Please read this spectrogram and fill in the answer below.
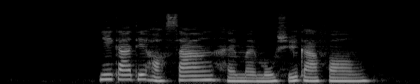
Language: Cantonese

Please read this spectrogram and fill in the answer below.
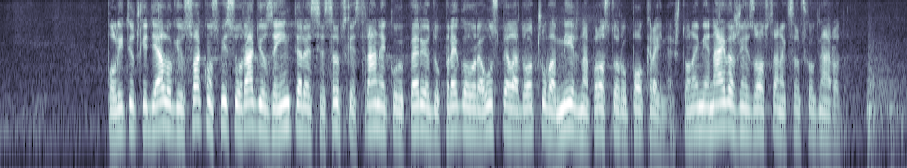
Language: Serbian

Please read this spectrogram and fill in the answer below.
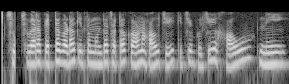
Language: Odia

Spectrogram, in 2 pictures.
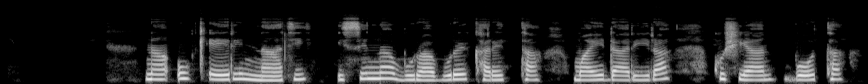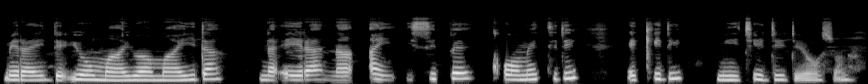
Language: Wolaytta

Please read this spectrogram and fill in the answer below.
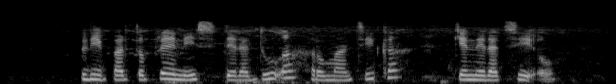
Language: Esperanto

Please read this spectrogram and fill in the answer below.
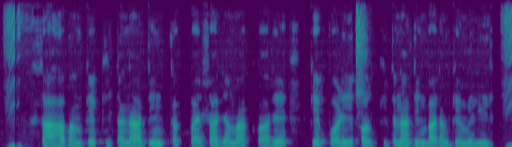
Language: Bhojpuri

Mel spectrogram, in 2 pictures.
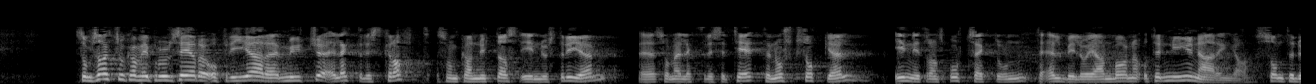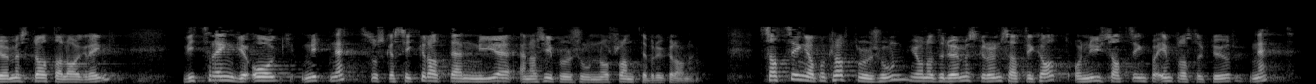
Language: Norwegian Nynorsk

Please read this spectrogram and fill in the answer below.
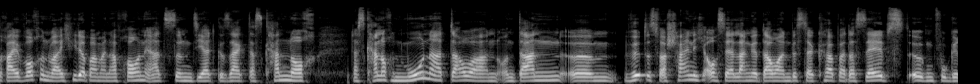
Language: German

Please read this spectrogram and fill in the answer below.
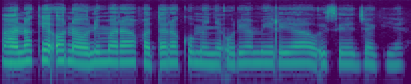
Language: Kikuyu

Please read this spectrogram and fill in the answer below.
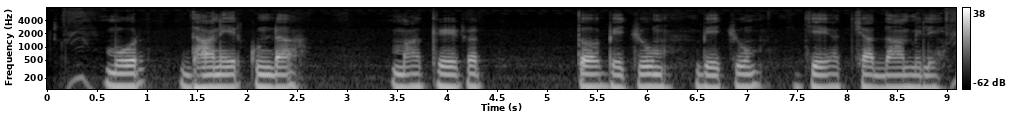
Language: Magahi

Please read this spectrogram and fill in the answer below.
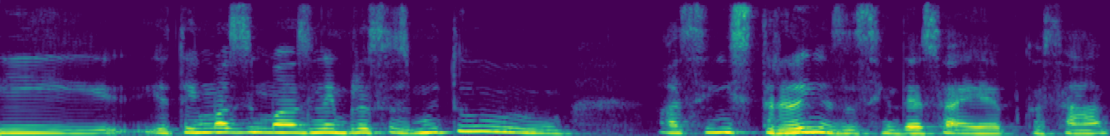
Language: Portuguese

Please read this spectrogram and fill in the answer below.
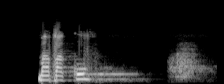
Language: Tem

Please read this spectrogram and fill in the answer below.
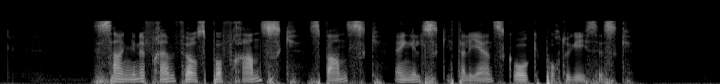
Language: Norwegian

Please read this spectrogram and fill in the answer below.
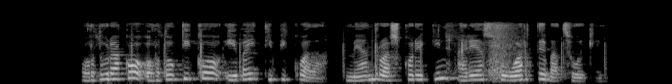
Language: Basque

